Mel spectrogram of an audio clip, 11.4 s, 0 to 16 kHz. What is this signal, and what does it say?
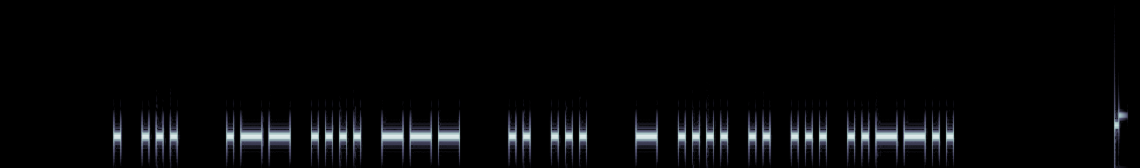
Morse code, heard as a keyed tone, about 17 wpm, 700 Hz. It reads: ES WHO IS THIS?
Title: Sentences from Top 100 Words and Abbreviations 17wpm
